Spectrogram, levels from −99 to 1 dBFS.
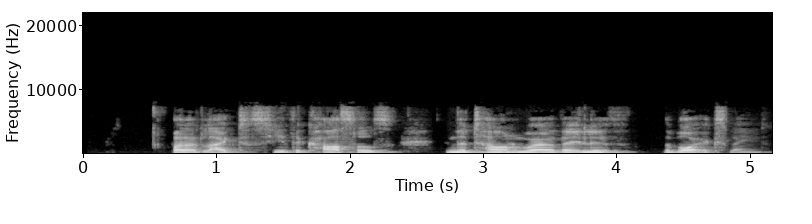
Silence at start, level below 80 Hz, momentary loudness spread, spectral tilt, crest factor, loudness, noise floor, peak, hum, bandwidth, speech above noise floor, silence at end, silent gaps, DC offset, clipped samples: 0.65 s; -60 dBFS; 14 LU; -6 dB/octave; 18 dB; -20 LUFS; -54 dBFS; -2 dBFS; none; 7.6 kHz; 34 dB; 0.1 s; none; under 0.1%; under 0.1%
